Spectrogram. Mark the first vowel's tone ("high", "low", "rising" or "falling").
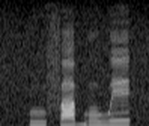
low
